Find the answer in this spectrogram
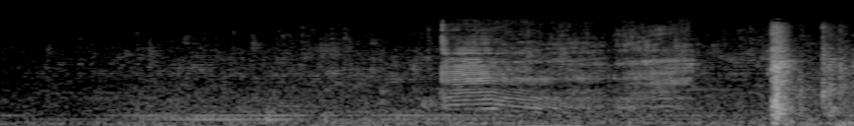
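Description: Water running and trickling from a backyard aquaponics system's grow beds, heard in the background. Partway through, a separate wavering, pitched sound lasts about a second, and a short click comes near the end.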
